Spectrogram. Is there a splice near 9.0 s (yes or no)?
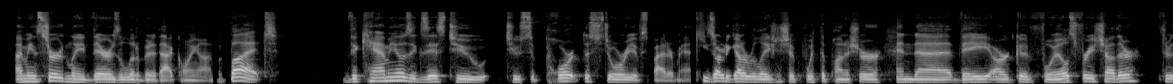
yes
